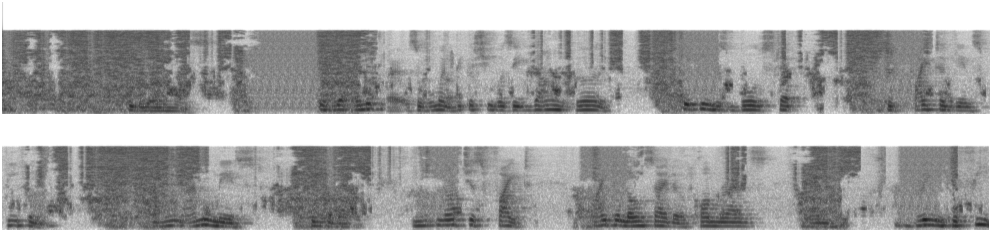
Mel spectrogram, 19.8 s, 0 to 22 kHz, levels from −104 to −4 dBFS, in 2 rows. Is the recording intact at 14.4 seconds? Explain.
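No. From 11.79 s to the end, the echo canceller was likely overwhelmed by both sides talking at once and could not tell the near talker from loudspeaker echo. It pulled the whole signal down, causing speech suppressed in double talk: the sound dips by as much as around 30 dB, for about five seconds in all.

Inside that span, from 14.41 to 14.45 s, a loudspeaker echo was likely not fully cancelled. This echo leak returns a brief copy of the sound 378 ms late, roughly 10 dB below the main speech.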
